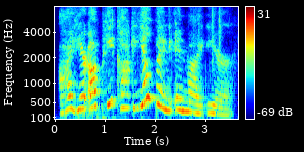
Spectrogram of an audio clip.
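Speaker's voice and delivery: slow, sing-song picture book reading; reading to children. Acted. Teacher reading Polar Bear aloud to a baby class, sing-song. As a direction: read it to the babies in a lilting rhythm.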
